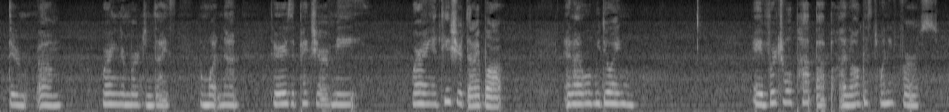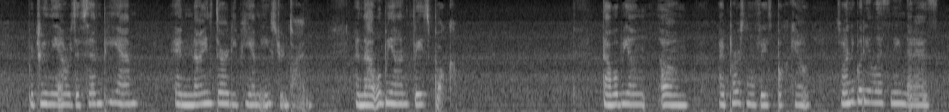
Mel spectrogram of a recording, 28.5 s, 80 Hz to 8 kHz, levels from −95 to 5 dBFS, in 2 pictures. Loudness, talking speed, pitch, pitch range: -31 LUFS, 130 wpm, 230 Hz, 220-245 Hz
